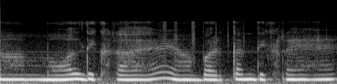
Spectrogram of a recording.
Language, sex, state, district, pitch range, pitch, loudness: Hindi, female, Uttar Pradesh, Hamirpur, 215-230 Hz, 225 Hz, -10 LUFS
